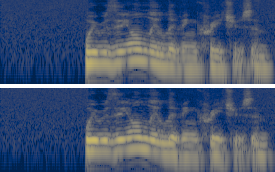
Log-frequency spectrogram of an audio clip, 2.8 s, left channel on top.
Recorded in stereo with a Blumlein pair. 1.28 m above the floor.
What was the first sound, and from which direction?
A man speaking, 15° left.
